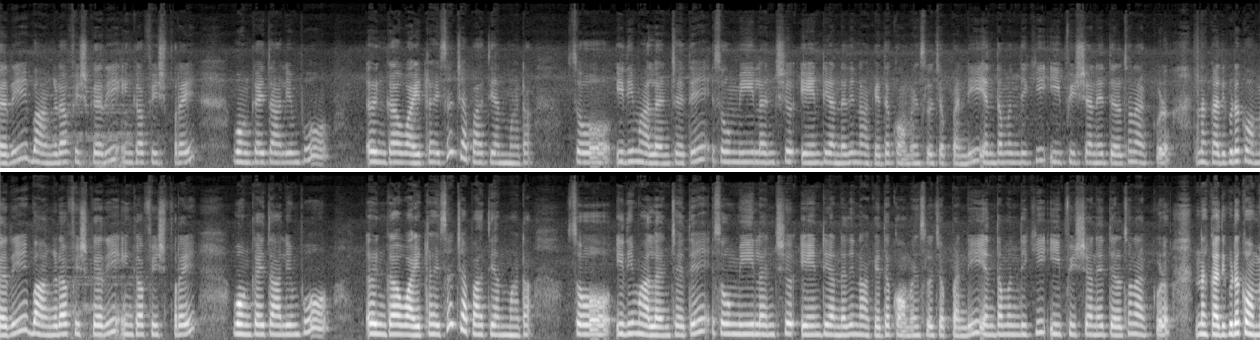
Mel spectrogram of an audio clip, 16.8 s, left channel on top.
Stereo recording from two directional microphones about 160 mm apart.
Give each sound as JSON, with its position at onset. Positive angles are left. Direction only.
{"t": 0.0, "sound": "a woman's voice", "side_deg": -35}
{"t": 4.1, "sound": "a woman's voice", "side_deg": -20}
{"t": 7.7, "sound": "a woman's voice", "side_deg": -35}
{"t": 15.8, "sound": "speech", "side_deg": -55}
{"t": 16.6, "sound": "speech", "side_deg": -80}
